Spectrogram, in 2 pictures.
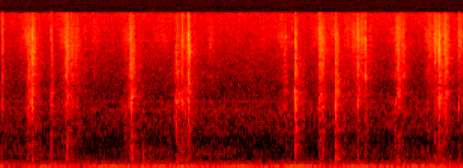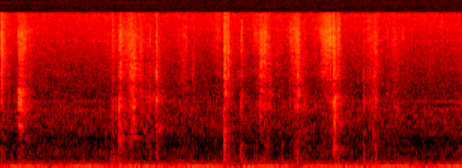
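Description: A deck of tarot cards being shuffled by hand: a string of short, irregular flicks and riffles of card stock.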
